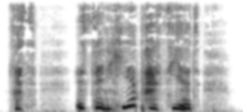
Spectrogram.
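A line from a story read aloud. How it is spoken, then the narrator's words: Trembling voice. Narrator (German): fragte sie mit bebender Stimme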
